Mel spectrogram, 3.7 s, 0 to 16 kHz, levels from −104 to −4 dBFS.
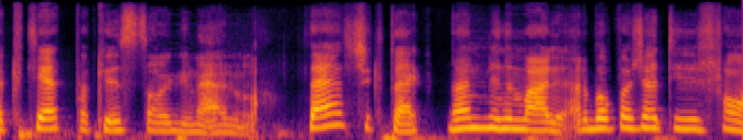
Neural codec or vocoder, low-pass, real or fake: codec, 32 kHz, 1.9 kbps, SNAC; 14.4 kHz; fake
